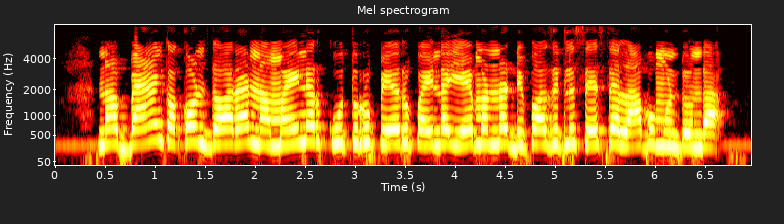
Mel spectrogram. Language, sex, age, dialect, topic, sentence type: Telugu, female, 25-30, Southern, banking, question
